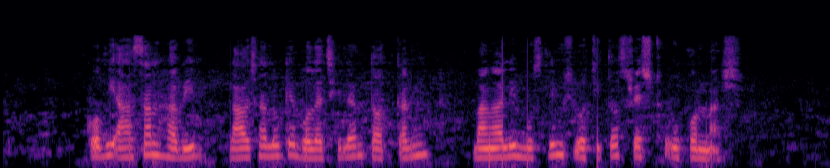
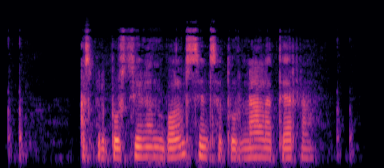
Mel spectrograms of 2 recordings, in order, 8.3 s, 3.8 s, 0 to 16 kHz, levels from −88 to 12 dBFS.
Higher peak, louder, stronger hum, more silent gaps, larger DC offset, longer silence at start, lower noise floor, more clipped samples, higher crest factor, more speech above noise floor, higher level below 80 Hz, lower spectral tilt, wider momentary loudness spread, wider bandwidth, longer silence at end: second, -12 dBFS vs -4 dBFS; second, -30 LUFS vs -21 LUFS; neither; neither; neither; first, 0.9 s vs 0.2 s; first, -68 dBFS vs -64 dBFS; neither; about the same, 18 dB vs 20 dB; second, 39 dB vs 43 dB; about the same, -64 dBFS vs -68 dBFS; first, -6.5 dB/octave vs -3 dB/octave; second, 8 LU vs 12 LU; second, 8 kHz vs 9.4 kHz; first, 0.95 s vs 0.7 s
